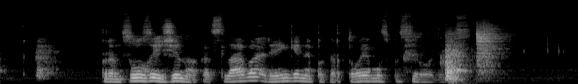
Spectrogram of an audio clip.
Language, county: Lithuanian, Šiauliai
